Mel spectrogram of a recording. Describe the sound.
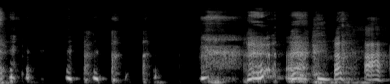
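A voice mimics a dial-up modem connecting: a few short chirpy vocal bursts, a brief pause, then a sustained noisy, screeching warble, fairly loud with nothing else underneath.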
